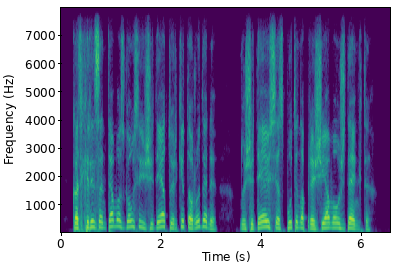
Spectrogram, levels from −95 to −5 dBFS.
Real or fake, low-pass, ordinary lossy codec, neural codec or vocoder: real; 7.2 kHz; Opus, 24 kbps; none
